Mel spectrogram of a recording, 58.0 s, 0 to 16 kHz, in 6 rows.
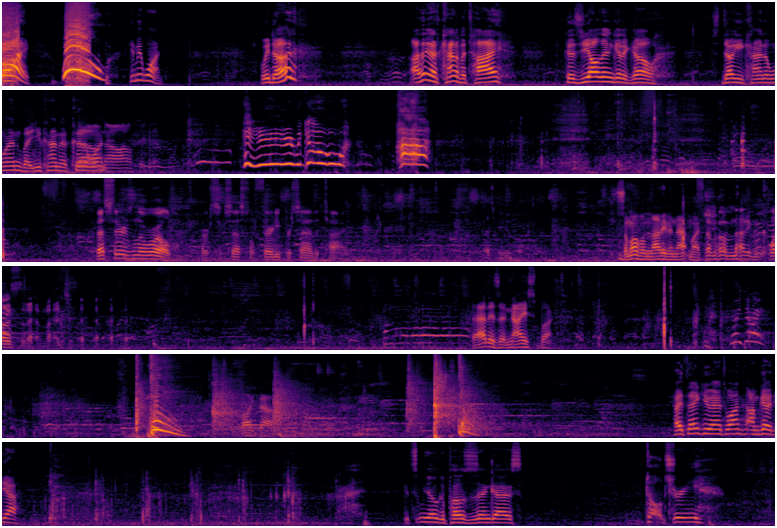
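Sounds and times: faint voices: 11.1 - 27.2, 28.0 - 43.7
bat cracking a baseball: 40.2 - 42.4, 43.7 - 44.8.

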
